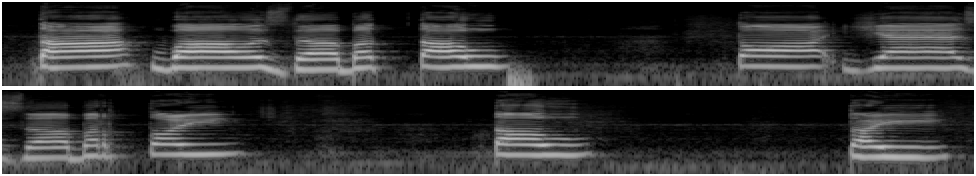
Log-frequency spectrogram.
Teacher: جب زبان کی نوک اوپر دانتوں کی جڑ کے ساتھ لگتی ہے, جب ہم اس کو ہیوی پڑھتے ہیں تا کو, تو جو ہماری زبان ہے وہ درمیان سے اوپر کو اٹھتی ہے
